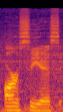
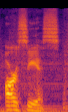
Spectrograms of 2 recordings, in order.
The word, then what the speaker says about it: Arceus: yes by the way i pronounce it arceus it just sounds better it looks like that's what it's supposed to say i don't care if you're from the uk and it sounds like arse saying archaeous is just so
